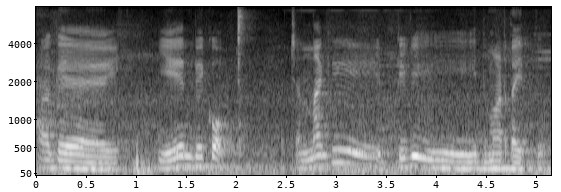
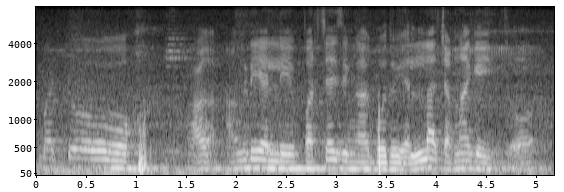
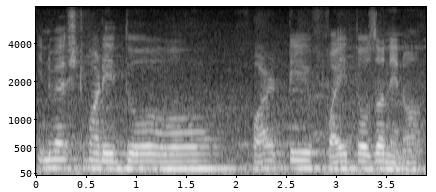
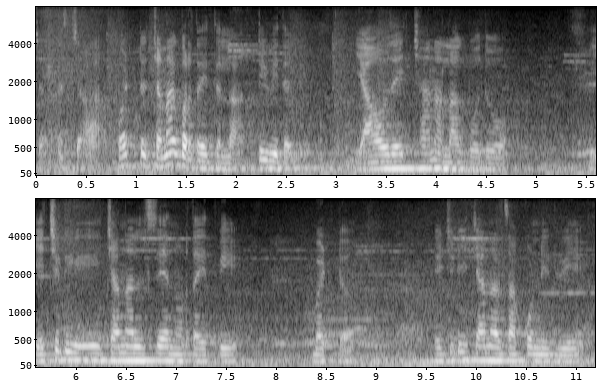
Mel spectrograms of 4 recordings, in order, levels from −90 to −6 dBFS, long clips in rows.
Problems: background sounds at intervals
